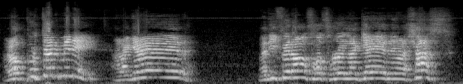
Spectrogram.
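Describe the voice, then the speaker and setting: A man playing a high-voiced, naive stage clown. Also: animated, measured pace, sharp tone, exaggerated voice. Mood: jokey. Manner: theatrical, declamatory. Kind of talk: live stage comedy act. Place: theatre stage. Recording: roomy theatre, from far off, with music.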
